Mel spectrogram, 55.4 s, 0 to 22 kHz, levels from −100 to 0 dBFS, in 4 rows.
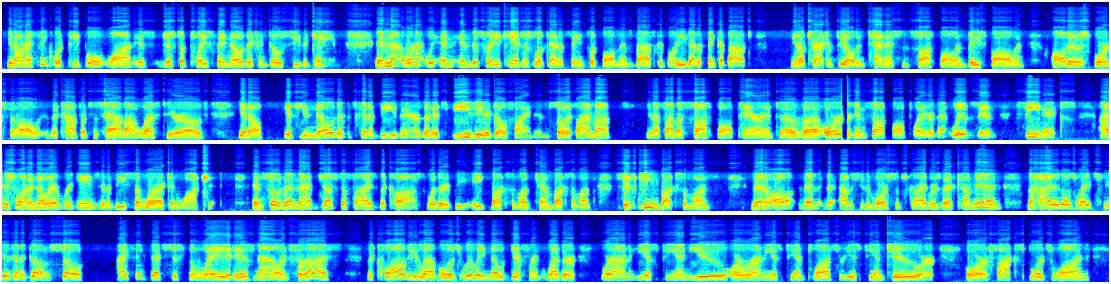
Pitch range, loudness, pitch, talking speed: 135-180 Hz, -27 LUFS, 155 Hz, 215 wpm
